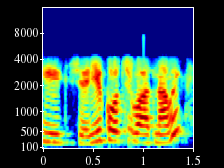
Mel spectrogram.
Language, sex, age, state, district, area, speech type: Kashmiri, female, 18-30, Jammu and Kashmir, Ganderbal, rural, conversation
